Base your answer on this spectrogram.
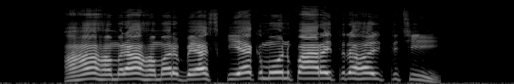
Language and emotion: Maithili, angry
